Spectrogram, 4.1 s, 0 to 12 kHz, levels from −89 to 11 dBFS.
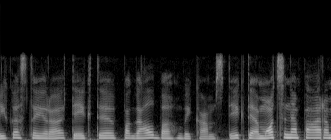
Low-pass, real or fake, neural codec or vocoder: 7.2 kHz; real; none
